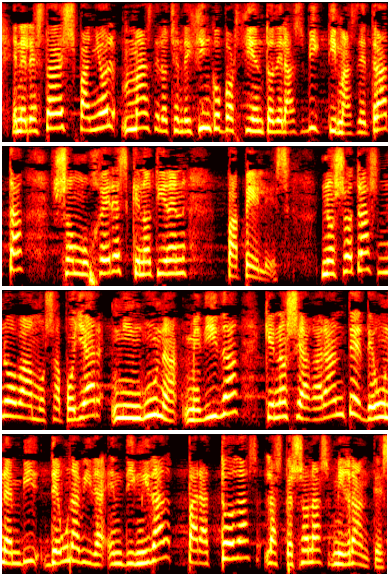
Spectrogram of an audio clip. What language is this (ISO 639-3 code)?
spa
